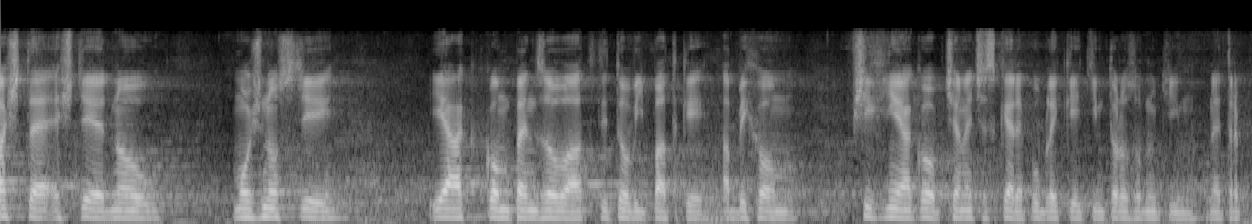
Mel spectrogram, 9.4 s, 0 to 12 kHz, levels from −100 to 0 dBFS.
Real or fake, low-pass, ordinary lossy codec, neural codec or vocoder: real; 7.2 kHz; MP3, 96 kbps; none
